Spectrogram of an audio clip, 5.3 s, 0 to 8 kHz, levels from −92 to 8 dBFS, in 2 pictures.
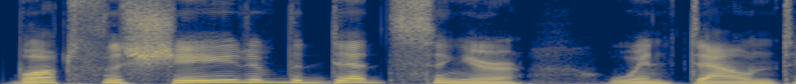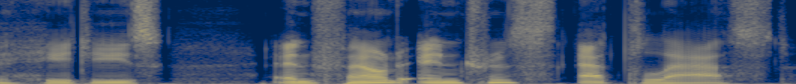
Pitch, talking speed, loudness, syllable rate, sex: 130 Hz, 180 wpm, -20 LUFS, 4.6 syllables/s, male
